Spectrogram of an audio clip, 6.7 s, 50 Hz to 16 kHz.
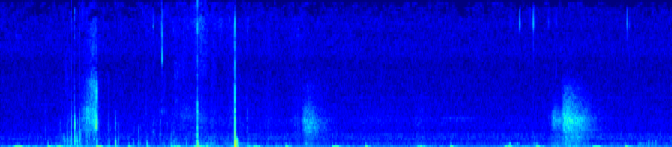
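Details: Long continuous heart-sound recording: low regular thudding heartbeats at roughly 90 per minute, with some rubbing and handling noise; normal heart sounds.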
